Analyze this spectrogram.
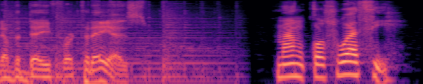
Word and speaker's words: manqus wasi: series videos where we teach you how to pronounce certain words in Quechua so our word of the day for today's Mancos wasi Mancos wasi Mancos wasi in English the Quechua word mang kawase means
